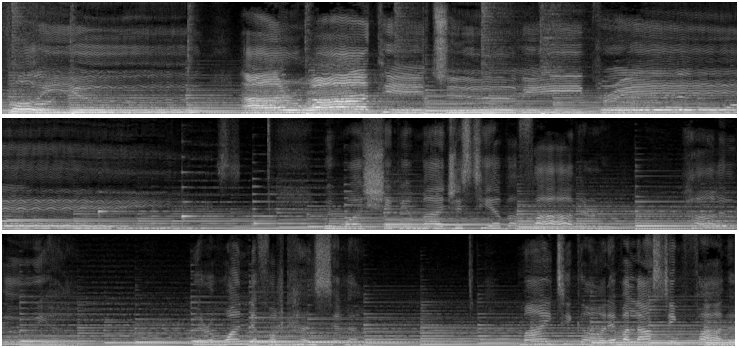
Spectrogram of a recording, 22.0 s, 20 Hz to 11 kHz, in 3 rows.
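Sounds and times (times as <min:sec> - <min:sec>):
person singing long notes: 0:00.0 - 0:09.1
keyboard chords: 0:00.0 - 0:22.0.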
